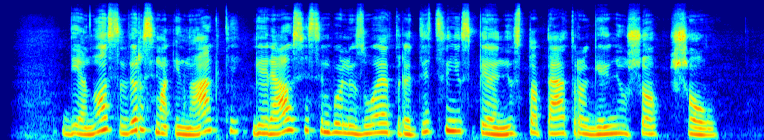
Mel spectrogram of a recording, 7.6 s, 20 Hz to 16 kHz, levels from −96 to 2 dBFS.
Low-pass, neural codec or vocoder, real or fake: 14.4 kHz; codec, 44.1 kHz, 7.8 kbps, Pupu-Codec; fake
